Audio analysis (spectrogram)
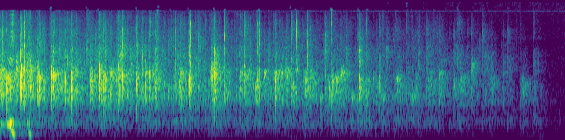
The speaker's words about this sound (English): Oh, you clap your hands before I make the last point.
